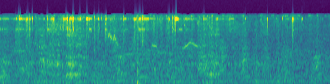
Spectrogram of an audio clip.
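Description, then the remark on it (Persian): Several puppies of a newer dog breed whimpering and whining in short, high cries, with a few brief yips or barks scattered over a steady noisy background, moderately quiet and no speech. “چه سگای خوبی، راستش اینا رو تا حالا ندیده بودم.”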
